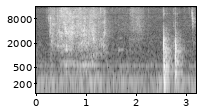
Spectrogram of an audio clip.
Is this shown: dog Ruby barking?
no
